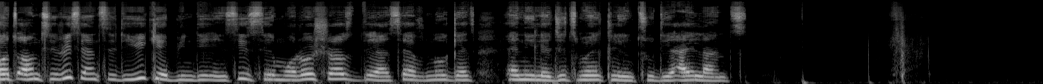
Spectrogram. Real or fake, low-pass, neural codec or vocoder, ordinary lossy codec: fake; none; vocoder, 48 kHz, 128 mel bands, Vocos; none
